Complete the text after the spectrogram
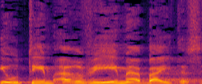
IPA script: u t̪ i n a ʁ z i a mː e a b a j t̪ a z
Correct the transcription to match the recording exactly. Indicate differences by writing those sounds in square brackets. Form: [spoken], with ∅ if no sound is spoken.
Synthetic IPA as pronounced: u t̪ i [m] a ʁ [v] i [i] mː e a b a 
